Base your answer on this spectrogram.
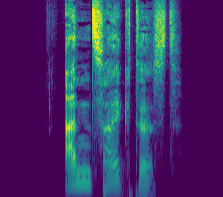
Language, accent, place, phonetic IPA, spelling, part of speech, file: German, Germany, Berlin, [ˈanˌt͡saɪ̯ktəst], anzeigtest, verb, De-anzeigtest.ogg
- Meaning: inflection of anzeigen: 1. second-person singular dependent preterite 2. second-person singular dependent subjunctive II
